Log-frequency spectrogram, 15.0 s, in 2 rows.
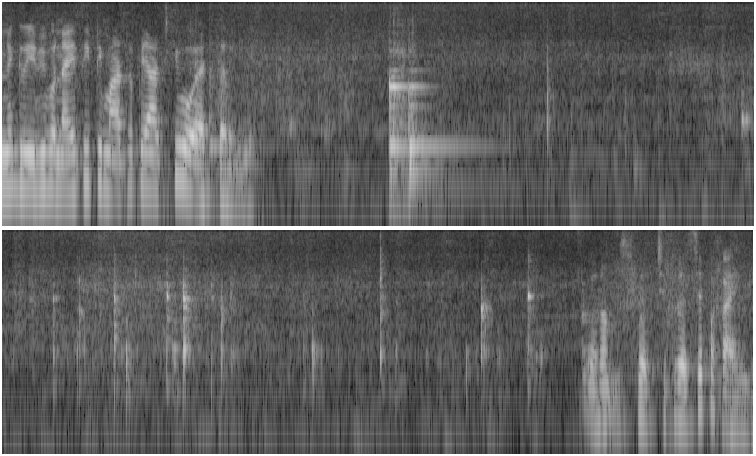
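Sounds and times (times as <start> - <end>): hot oil sizzling: 0.0 - 15.0
spatula tapping and scraping: 7.4 - 13.4.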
